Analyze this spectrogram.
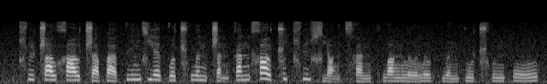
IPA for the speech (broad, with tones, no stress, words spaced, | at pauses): t͡ɕʰy˥ʈ͡ʂɑ˥ʊ̯ xɑ˥ʊ̯ ʈ͡ʂä˧˥pä˧˥ t̪i˥nɕjɛ˥˧ t̪ɤ˥˧ʈ͡ʂʰwə˥˩n ʈ͡ʂa̰˨˩nka˥n xɑ˥˧ʊ̯ʈ͡ʂu˥˩t͡ɕʰy˥ ɕjɑ̰˨˩ŋt͡sʰa˧˥nkʰwɑ˥ŋ lɤ˧˥lɤ˥kwə˧˥n t̪u˥˩ʈ͡ʂʰʊ˥ŋ po˧˥ʊ̯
